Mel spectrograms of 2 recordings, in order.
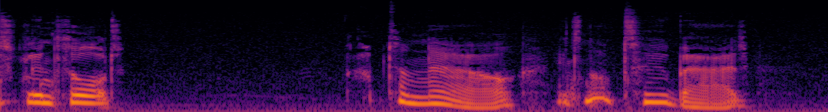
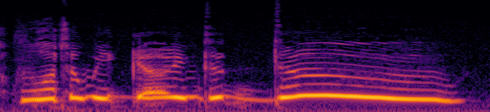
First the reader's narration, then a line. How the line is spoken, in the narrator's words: Gerda moaned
